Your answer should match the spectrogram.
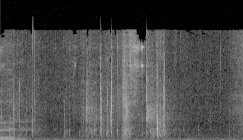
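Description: Light handling noise from a turbocharger being held and turned by hand: scattered small clicks and crinkles over a steady low hum.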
